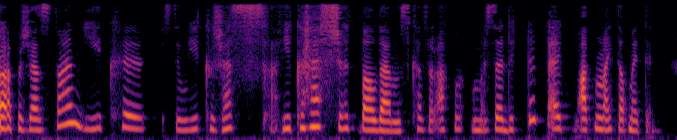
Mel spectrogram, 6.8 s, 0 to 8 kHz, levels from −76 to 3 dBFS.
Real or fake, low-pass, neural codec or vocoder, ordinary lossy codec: fake; 7.2 kHz; codec, 16 kHz, 0.5 kbps, FunCodec, trained on LibriTTS, 25 frames a second; MP3, 32 kbps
